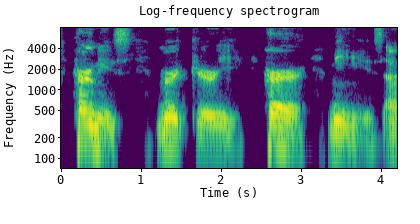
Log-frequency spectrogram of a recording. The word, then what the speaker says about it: Hermes: Justice Jays me justice I'm told that's better pronounced Hermes mercury her means all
